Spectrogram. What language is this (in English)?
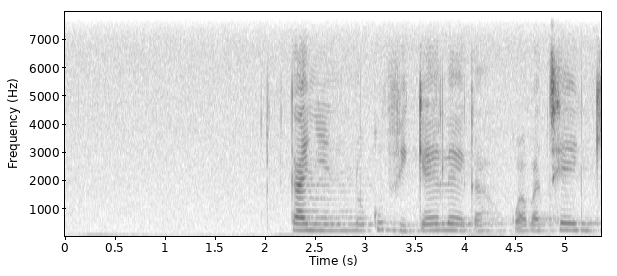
South Ndebele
